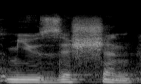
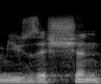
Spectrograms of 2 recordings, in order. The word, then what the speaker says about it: musician: uh is a musician this is a challenging word for English uh learners to pronounce musician I think this part gets you the musician part so a musician plays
